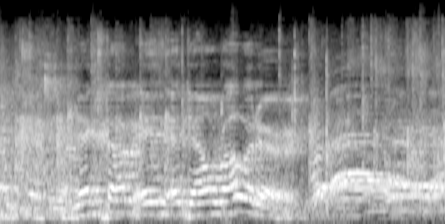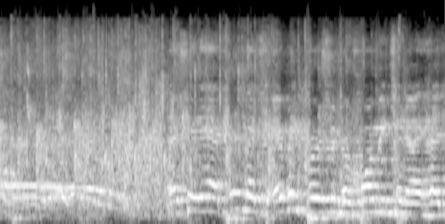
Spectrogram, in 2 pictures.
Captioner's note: applause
